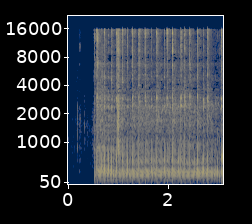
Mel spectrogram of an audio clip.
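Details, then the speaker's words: Ported chainsaw tuned on the high-speed jet, revving at wide-open throttle off load with a rough burbling four-stroke stutter from a rich high-speed mixture; it cleans up and pulls hard under load in wood, then four-strokes again when lifted out. "now you guys hear that four-stroke four-stroke four-stroke you actually get it some load on it it cleans up and pulls hard the minute i pull it up it starts four stroking again"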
